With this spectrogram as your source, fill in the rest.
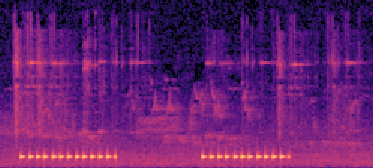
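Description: Quick bursts of short, high electronic blips chatter rapidly.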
